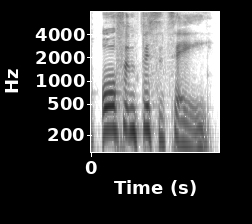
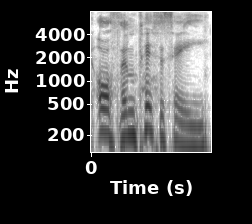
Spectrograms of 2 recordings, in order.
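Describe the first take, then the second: First: Put-on British accent. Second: Said in the usual way. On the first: Repeats word in British accent.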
